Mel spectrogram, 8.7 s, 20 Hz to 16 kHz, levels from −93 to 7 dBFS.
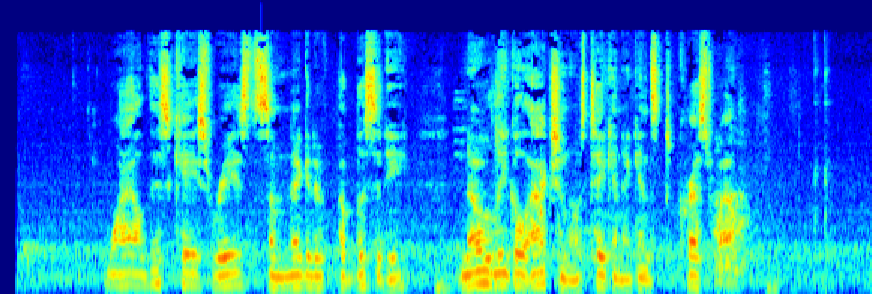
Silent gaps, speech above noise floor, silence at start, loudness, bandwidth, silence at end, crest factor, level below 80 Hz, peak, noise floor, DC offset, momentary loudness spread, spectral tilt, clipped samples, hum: none; 28 dB; 0.2 s; -19 LUFS; 11.5 kHz; 0.45 s; 22 dB; -50 dBFS; 0 dBFS; -48 dBFS; under 0.1%; 13 LU; -2.5 dB/octave; under 0.1%; none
